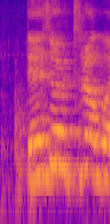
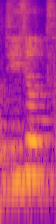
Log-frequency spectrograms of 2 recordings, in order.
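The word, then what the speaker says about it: desert: 영어로 데절트라고 하죠. 그것도 잘못 발음은 디저트 하면 먹는 거지만 데절트 하죠.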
